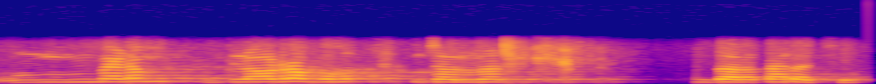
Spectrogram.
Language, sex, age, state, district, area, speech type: Odia, female, 18-30, Odisha, Sambalpur, rural, conversation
